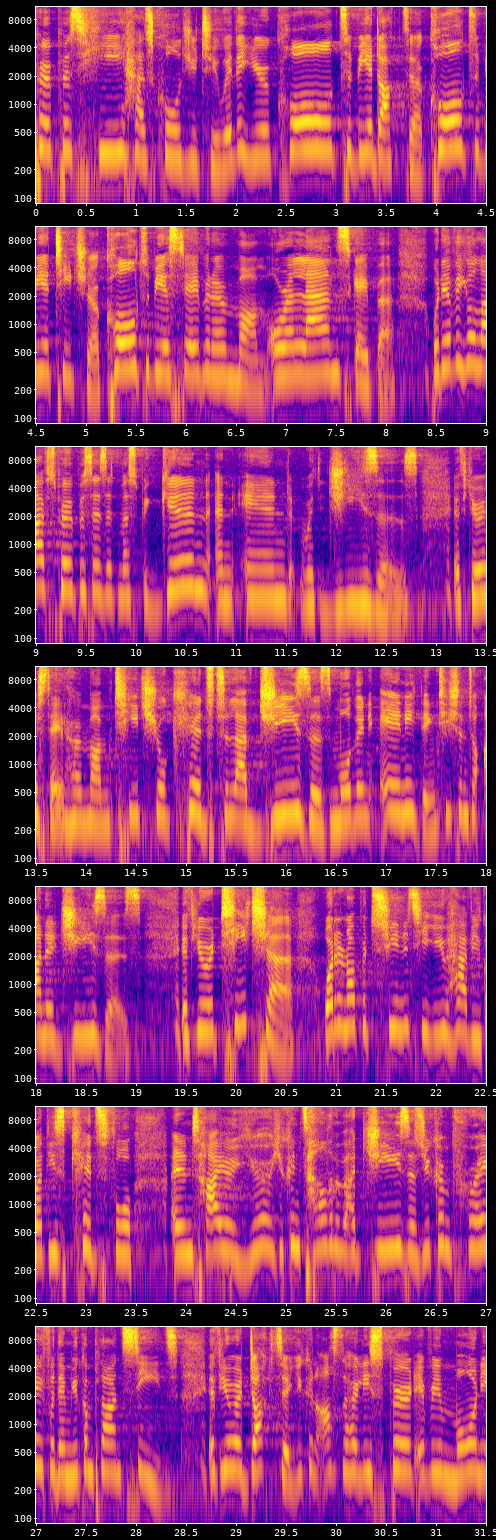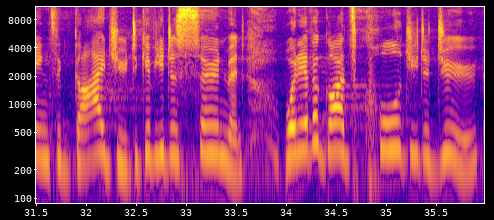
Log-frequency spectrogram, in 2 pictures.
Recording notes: Recorded live on Sunday the 24th October 2021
